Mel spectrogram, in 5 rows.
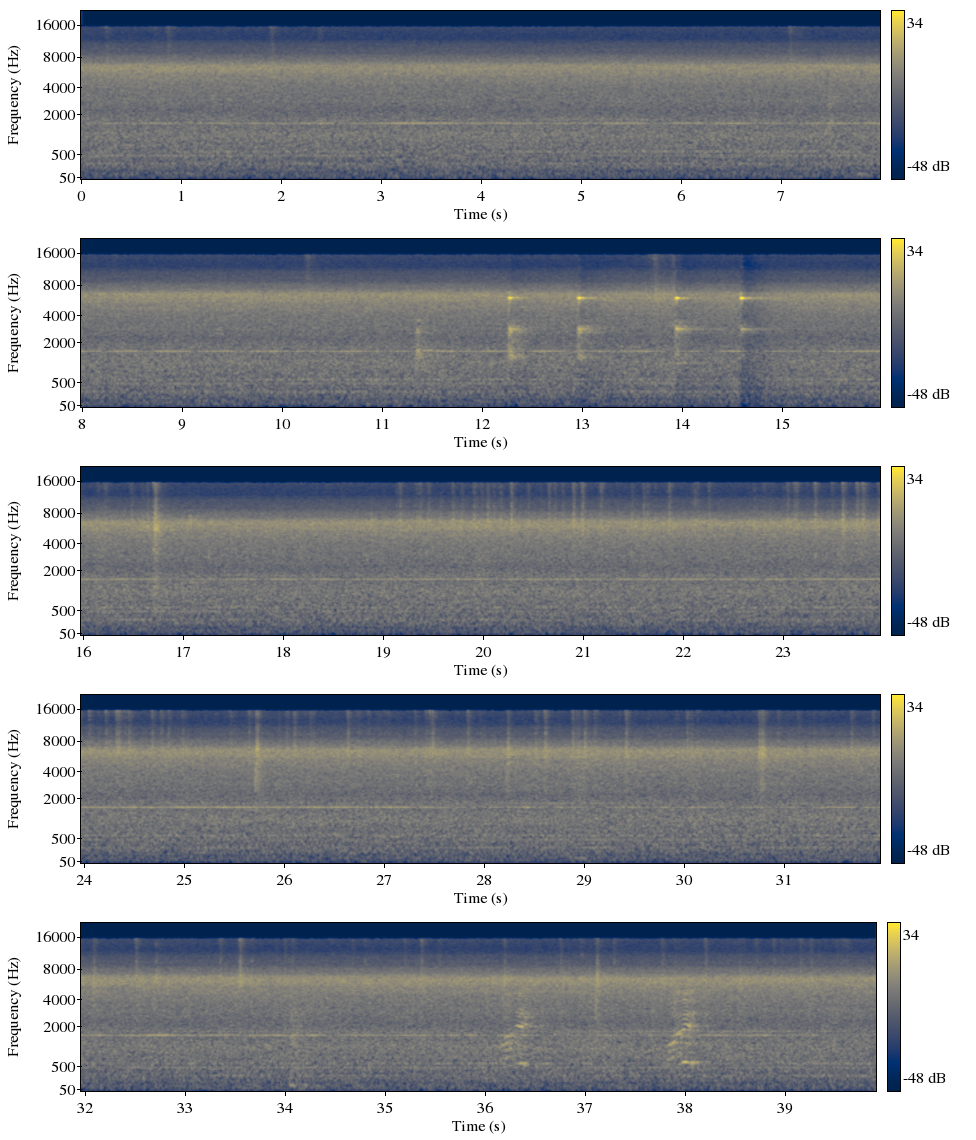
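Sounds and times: arc welding hiss: 0.2 - 39.9
sharp high pings: 12.2 - 13.2, 13.9 - 14.9.

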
